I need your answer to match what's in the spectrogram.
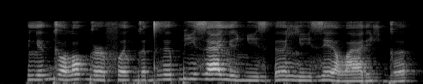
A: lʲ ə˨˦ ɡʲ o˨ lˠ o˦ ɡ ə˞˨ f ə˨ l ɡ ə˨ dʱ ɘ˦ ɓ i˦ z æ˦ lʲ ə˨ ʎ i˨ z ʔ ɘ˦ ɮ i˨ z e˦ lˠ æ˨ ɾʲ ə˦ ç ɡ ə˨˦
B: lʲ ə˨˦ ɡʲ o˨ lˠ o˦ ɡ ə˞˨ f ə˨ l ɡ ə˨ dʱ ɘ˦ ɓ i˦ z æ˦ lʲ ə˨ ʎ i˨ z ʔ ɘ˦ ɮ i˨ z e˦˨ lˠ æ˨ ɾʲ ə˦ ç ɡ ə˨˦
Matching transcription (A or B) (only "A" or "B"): B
